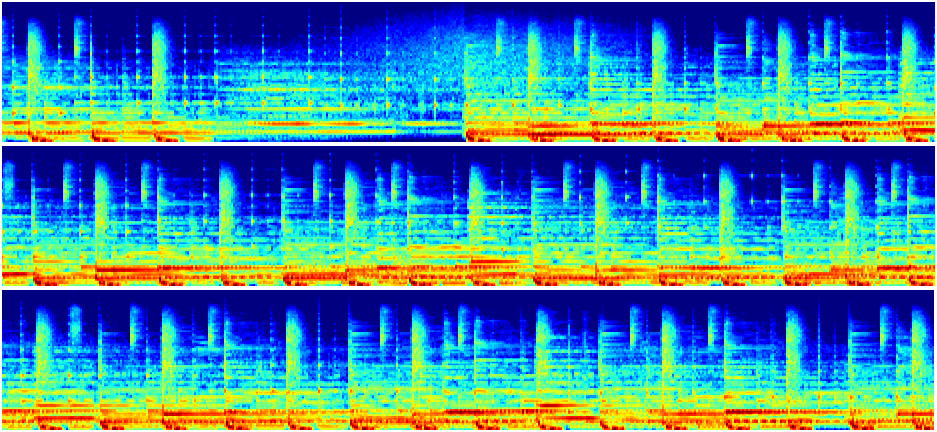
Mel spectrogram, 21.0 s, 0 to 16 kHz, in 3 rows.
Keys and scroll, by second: 5.2 Delete, 11.0 ], 13.2 ], 17.0 ].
